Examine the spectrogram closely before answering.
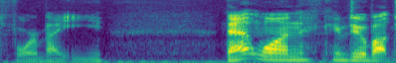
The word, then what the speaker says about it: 4xe: this jeep it's the 4 by e technically it's 4xe but it's pronounced 4 by e that one can do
